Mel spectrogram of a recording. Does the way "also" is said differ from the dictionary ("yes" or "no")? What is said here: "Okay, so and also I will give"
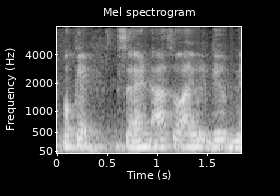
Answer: no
